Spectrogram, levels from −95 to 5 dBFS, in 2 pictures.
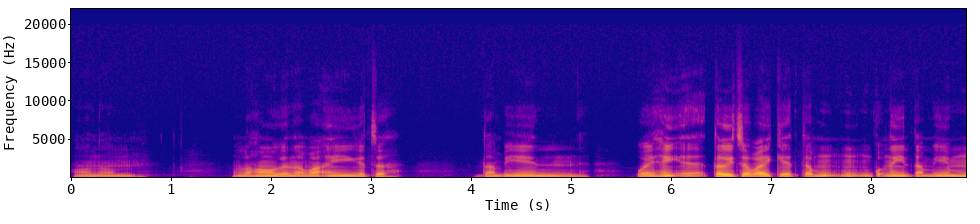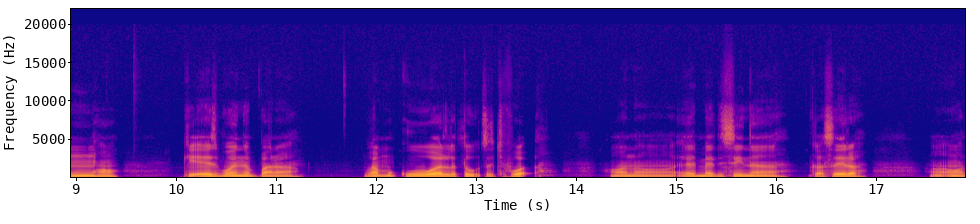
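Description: No technical faults are audible.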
